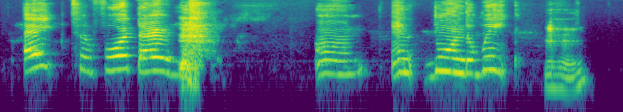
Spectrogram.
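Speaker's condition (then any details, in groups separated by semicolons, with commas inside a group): Cerebral palsy; quadriplegic type, all four limbs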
